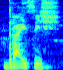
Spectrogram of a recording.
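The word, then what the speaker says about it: dreißig: এই যে এটা হচ্ছে 30 হ্যা যেটা নিয়ে সবাই উচ্চারণ করতে এটা হচ্ছে দ্রাইসিস এ উচ্চারণ হবে দ্রাইসিস আর কালকে তো নাম্বারের ক্লাস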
